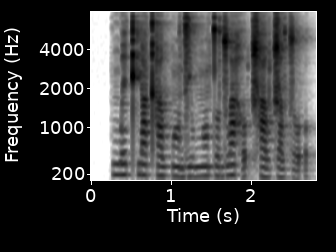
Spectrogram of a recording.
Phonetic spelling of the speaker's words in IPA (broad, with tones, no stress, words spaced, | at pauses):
n̪we˦ kʰja˦ kʰa˧w pɔ̃˧d͡zju˧ŋɔ̃˦ t̪o˧d͡zwa˦ho˨ʔt͡ɕʰa˧w t͡ɕa˧wt͡so˨ʔ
